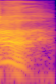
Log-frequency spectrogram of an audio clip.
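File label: dying; nwnds audio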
